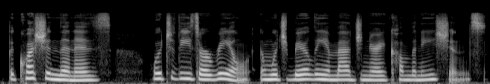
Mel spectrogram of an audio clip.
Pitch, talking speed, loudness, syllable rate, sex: 225 Hz, 170 wpm, -16 LUFS, 6.2 syllables/s, female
